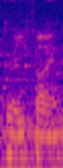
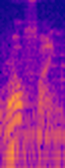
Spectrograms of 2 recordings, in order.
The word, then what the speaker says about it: Ralph Fiennes: I don't know if you pronounce him Ray Fiennes. That doesn't make any sense. There's no Y in there. So Ralph Fiennes.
